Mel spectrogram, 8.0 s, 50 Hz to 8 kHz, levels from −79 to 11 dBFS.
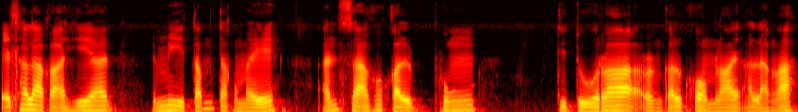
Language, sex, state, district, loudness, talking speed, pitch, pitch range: Mizo, male, Mizoram, Aizawl, -19 LUFS, 145 wpm, 110 Hz, 100-120 Hz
